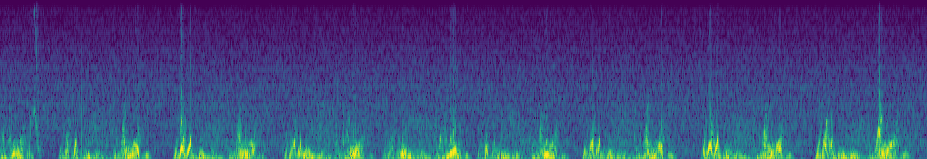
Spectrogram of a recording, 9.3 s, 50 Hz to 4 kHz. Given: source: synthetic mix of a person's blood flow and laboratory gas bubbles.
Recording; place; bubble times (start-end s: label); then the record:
Doppler ultrasound of blood flow; precordium
0.21-0.46 s: bubbles
From the record:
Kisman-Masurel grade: 221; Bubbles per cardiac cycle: several, 3 to 8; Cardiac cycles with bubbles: 10 to 50%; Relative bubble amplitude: barely perceptible (0.100 to 0.250); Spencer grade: 2 (many but less than half of the cardiac periods contain bubble signals, singularly or in groups); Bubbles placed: only in the low amplitude regions of the cardiac cycle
